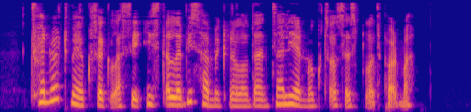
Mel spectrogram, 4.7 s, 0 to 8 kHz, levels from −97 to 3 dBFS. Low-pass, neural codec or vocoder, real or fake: 7.2 kHz; codec, 16 kHz, 16 kbps, FreqCodec, larger model; fake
